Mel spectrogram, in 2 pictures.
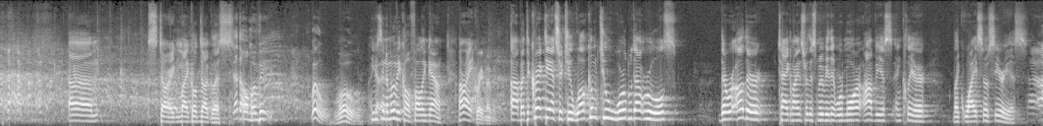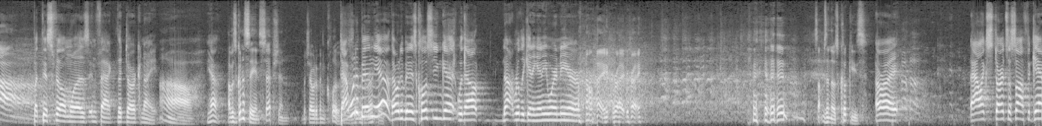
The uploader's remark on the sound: Live from the Gramercy Theatre in NYC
